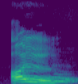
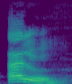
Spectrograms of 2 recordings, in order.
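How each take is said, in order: First: The vowel is dark and rounded. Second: The vowel is thin with spread lips. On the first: The speaker calls it wrong. "nggak boleh teman-teman bacanya ol" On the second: The speaker calls it right. "Senyumkan, bibirnya senyumkan"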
